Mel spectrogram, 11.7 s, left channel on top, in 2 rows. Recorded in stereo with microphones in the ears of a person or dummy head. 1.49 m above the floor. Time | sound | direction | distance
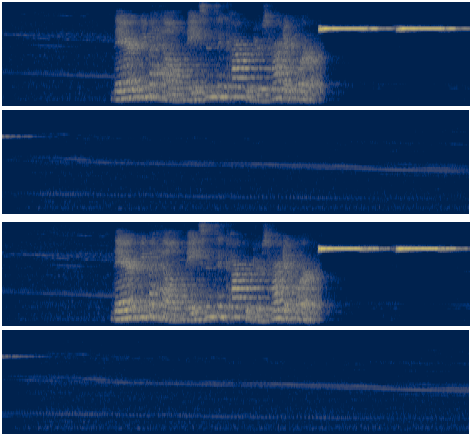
1.4 | a woman speaking | 15° right (ahead or behind) | 0.5 m
4.0 | a fire alarm | 30° right (ahead or behind) | 1.6 m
